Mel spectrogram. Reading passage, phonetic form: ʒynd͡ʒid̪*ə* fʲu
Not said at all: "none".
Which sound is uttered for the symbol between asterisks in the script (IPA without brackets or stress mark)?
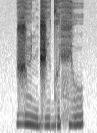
ɯ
